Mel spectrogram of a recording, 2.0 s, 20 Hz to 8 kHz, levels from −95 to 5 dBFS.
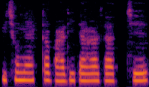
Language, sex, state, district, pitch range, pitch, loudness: Bengali, female, West Bengal, Jalpaiguri, 240-260 Hz, 245 Hz, -29 LUFS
